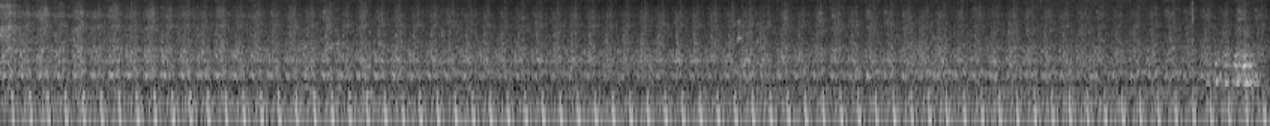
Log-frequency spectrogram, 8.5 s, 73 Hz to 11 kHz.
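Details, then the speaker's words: Bobcat 741 skid steer diesel, fuel system converted from mechanical to electric fuel pump, battery replaced, started cold in warm southern weather: catches and settles into an even steady chug about two beats a second, no misses; normal cold start. "So it does start up good. That is already a good thing."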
